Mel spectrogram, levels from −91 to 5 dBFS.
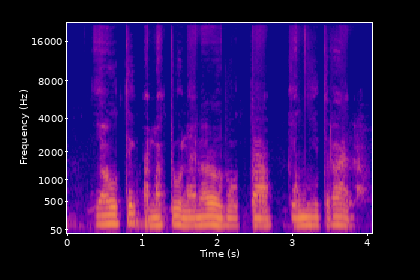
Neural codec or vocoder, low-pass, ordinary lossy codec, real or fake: codec, 44.1 kHz, 3.4 kbps, Pupu-Codec; none; none; fake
